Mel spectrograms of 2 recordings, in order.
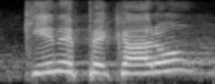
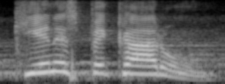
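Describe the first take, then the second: First: Higher and louder, demanding an answer; louder prompt. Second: Said in the usual way. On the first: Shown as a demonstration. Preacher prodding a silent congregation, louder. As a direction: push the congregation to shout back. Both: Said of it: "Yo no escuché aquí".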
